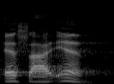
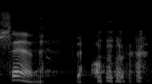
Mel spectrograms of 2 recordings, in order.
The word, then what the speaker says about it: Sin: sometimes you spell it s i n so people oh he worshiped sin no the name of the God was pronounced s en sin sometimes spelled s n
